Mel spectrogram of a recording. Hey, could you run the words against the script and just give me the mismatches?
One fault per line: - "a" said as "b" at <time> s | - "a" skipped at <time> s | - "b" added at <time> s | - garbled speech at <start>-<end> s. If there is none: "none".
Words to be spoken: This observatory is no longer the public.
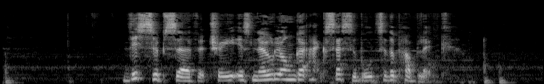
- "accessible to" added at 3.1 s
